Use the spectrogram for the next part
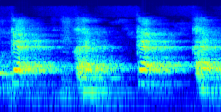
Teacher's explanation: अब देखो हम जब इनका उच्चारण करेंगे, एक तो मैंने बोला क और एक बोला मैंने ख, तो क ख क ख, कैसे ज्यादा हवा ख में निकल रही है, तो क का महाप्राण वर्ण ख है।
